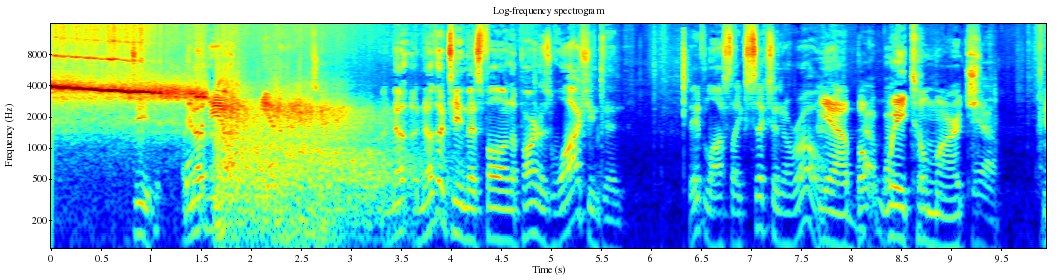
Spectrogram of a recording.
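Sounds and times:
high whistle gliding downward: 0:00.0 - 0:03.7
speech: 0:00.8 - 0:05.8, 0:06.4 - 0:09.9
loud booming thump rumbling away: 0:01.6 - 0:04.4.

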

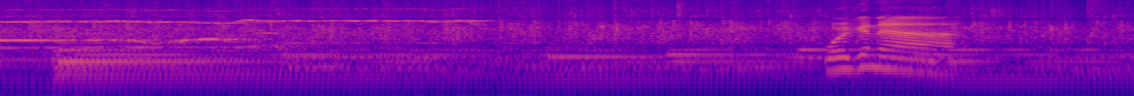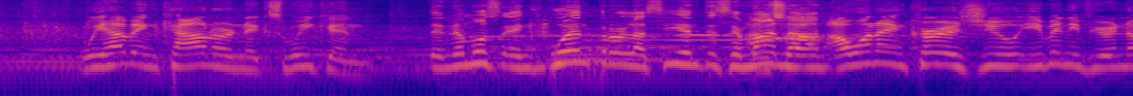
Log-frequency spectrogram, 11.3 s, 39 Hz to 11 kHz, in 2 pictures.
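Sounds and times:
audience applauding: 0:00.0 - 0:10.2
sustained keyboard chords: 0:02.5 - 0:11.0
speech: 0:04.1 - 0:05.0, 0:06.1 - 0:11.3.

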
